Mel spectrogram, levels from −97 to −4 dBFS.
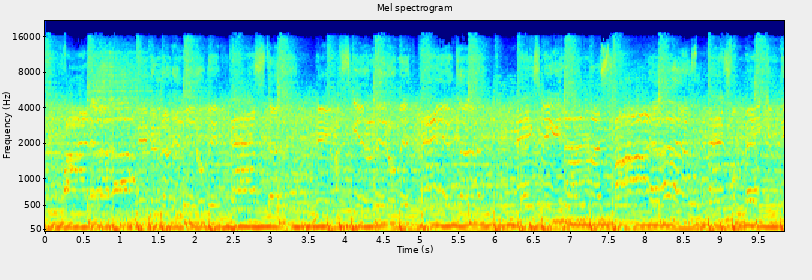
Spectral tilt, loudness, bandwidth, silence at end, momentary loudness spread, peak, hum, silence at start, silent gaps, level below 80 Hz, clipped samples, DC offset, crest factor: -4 dB/octave; -25 LUFS; 17.5 kHz; 0 s; 2 LU; -10 dBFS; none; 0 s; none; -32 dBFS; under 0.1%; under 0.1%; 14 dB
